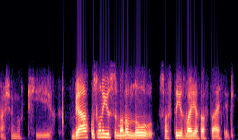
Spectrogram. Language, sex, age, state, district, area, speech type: Kashmiri, male, 30-45, Jammu and Kashmir, Pulwama, rural, conversation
